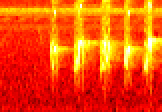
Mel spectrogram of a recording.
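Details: A red-whiskered bulbul used as a decoy sings its dok taeng style song toward wild birds: five loud, bright whistled notes in quick succession, evenly spaced and slightly rising in pitch.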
